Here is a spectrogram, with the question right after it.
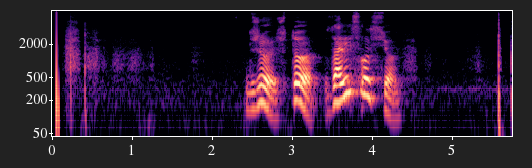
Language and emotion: Russian, neutral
